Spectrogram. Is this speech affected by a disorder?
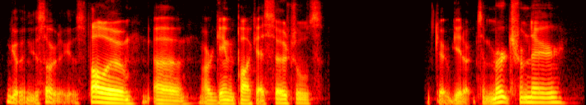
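No.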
